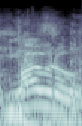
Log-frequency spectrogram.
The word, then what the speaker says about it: Mauro: Mauro.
